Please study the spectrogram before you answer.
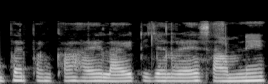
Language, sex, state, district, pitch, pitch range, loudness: Hindi, female, Punjab, Pathankot, 165 Hz, 160-170 Hz, -15 LUFS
